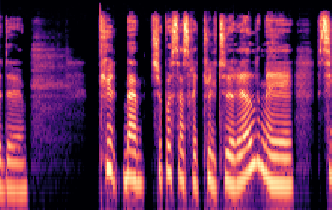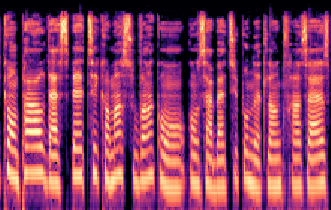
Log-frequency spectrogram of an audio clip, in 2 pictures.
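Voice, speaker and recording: A woman's voice: mid-range voice, no echo, clean studio sound. Woman. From New Brunswick. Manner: hesitant, many fillers and "tu sais". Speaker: podcast co-host. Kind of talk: casual conversation.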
